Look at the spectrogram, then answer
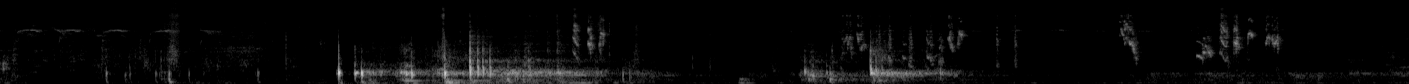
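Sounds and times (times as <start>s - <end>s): budgerigar chirping: 11.2s - 12.9s.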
